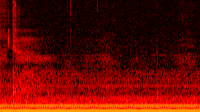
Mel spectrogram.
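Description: Quiet room tone with a steady low hum, and one faint, brief sound a fraction of a second in; no pen scratch stands out.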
